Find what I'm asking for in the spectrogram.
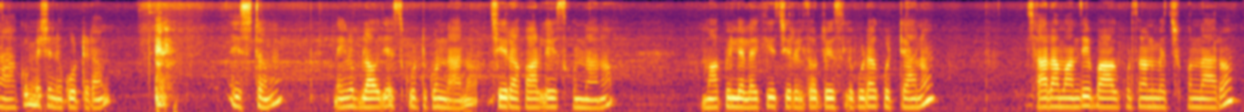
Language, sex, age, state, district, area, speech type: Telugu, female, 30-45, Telangana, Jangaon, rural, spontaneous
